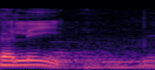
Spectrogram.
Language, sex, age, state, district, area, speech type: Kannada, male, 18-30, Karnataka, Davanagere, rural, read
